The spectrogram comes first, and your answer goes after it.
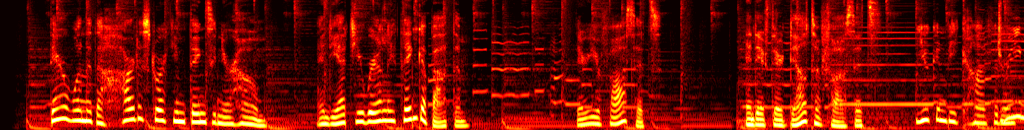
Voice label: Comm, female voice

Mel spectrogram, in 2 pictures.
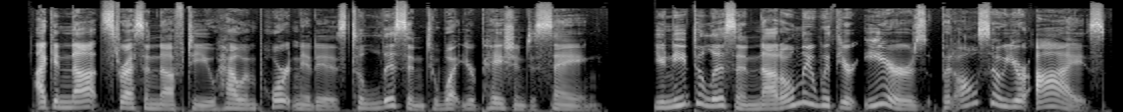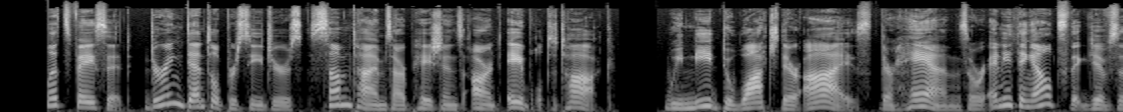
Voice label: narr, female voice talent

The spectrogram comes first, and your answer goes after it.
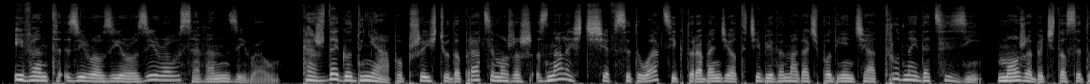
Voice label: Polish; foreign languages

